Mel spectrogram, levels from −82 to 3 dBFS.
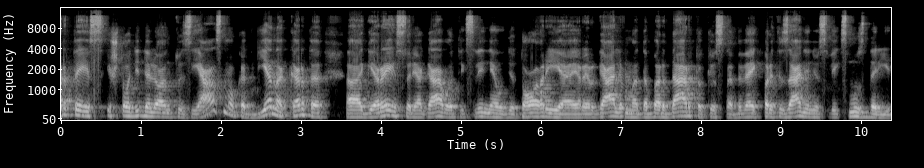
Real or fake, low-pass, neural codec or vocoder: real; 14.4 kHz; none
